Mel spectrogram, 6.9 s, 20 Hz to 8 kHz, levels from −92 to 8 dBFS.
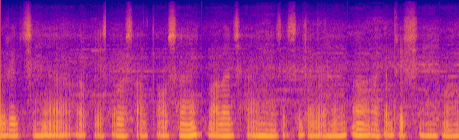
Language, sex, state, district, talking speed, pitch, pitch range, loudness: Hindi, male, Chhattisgarh, Bilaspur, 115 wpm, 125 Hz, 120-135 Hz, -18 LUFS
